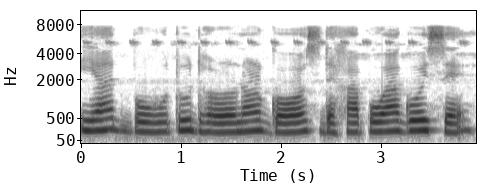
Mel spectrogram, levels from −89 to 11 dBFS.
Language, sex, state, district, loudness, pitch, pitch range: Assamese, female, Assam, Sonitpur, -13 LUFS, 200 Hz, 190-220 Hz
